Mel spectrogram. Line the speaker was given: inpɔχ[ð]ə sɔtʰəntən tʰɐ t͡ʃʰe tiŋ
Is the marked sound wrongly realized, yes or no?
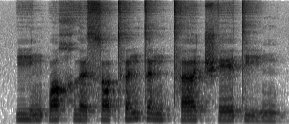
no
